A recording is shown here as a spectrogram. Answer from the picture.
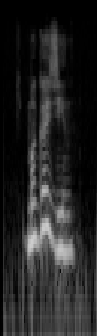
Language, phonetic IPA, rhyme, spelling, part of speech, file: Russian, [məɡɐˈzʲin], -in, магазин, noun, Ru-магазин.ogg
- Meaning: 1. shop, store (establishment that sells goods) 2. magazine (ammunition holder enabling multiple rounds of ammunition to be fed to a gun) 3. honey storehouse/storeroom 4. hopper, dispenser, stacker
